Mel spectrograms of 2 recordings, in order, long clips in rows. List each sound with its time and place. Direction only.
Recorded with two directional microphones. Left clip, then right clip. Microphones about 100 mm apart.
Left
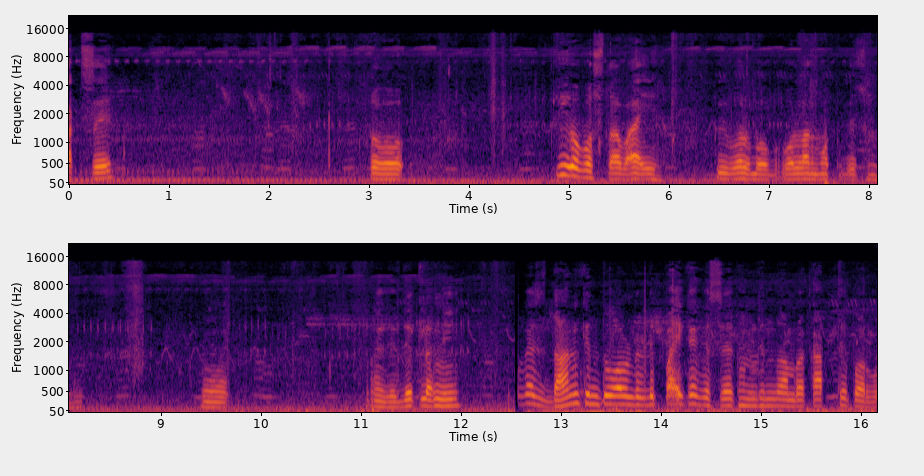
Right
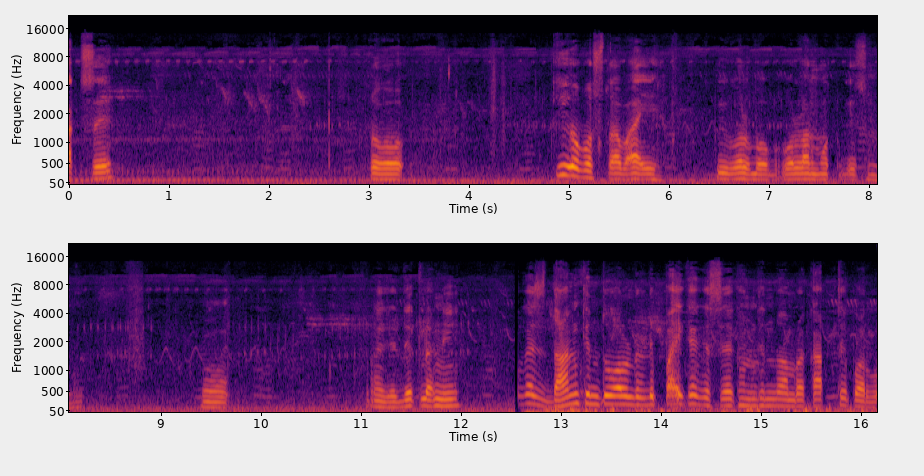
0.0 s speech: 35° right (ahead or behind)
2.6 s vehicle: 20° right (ahead or behind)
4.9 s speech: 15° right (ahead or behind)
6.7 s speech: 25° right (ahead or behind)
7.3 s speech: 35° right (ahead or behind)
9.4 s speech: 15° right (ahead or behind)
11.1 s speech: 5° right (ahead or behind)
14.8 s speech: 25° right (ahead or behind)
